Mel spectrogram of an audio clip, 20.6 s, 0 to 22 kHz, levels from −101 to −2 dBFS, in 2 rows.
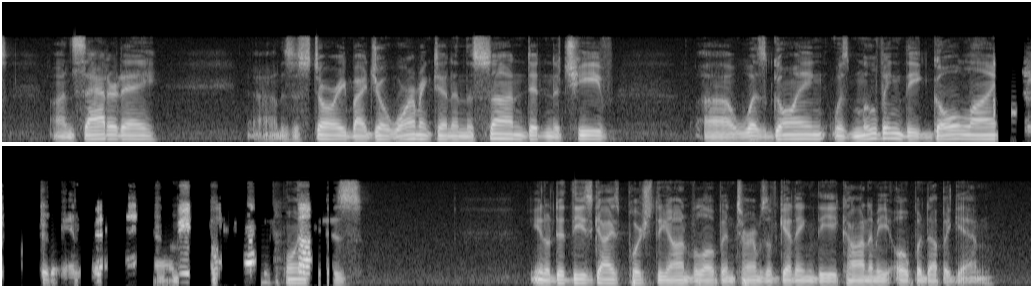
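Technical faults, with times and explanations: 9.90 to 13.41 s, other side's voice leaking through: A second voice shows up three times: faintly at 9.90–10.26 s (about 15 dB under the talker), louder at 11.21–11.66 s (about 5 dB under), and then longest at 12.03–13.41 s, where it sits about 5 dB above the talker. The likely cause is loudspeaker playback reaching the microphone without being fully removed by the echo canceller, so the far end gets partly sent back.
9.94 to 13.64 s, speech suppressed in double talk: The talker is turned down for about three seconds, from 9.94 to 13.03 s, and again briefly at 13.39–13.64 s. At its deepest the level falls by roughly 40 dB. This overlaps the leaking voice, which points to both sides talking at once. The echo canceller likely couldn't tell the near talker from the echo and turned everything down, which takes the wanted speech with it.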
